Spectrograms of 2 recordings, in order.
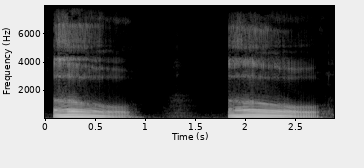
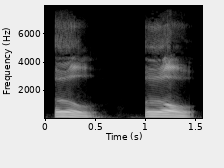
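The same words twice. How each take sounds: First: "哦" as one smooth glide from uh to oo; merged diphthong. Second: "哦" broken into two parts, uh then oo; split vowel, wrongly. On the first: Teacher showing learners the correct merged diphthong. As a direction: blend the two halves of "哦" into one long sound. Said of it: "应该把它合并起来念". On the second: Teacher showing learners the mistake to avoid, split vowel. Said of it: "不能简单的发成". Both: Shown as a demonstration.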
